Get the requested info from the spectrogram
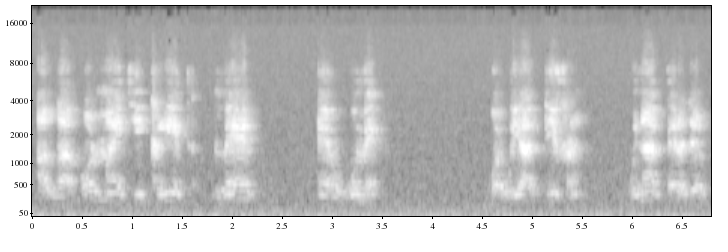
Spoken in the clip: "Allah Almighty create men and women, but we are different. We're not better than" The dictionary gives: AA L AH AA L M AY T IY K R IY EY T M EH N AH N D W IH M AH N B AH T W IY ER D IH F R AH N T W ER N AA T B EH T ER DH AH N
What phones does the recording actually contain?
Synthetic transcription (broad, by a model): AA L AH AA L M AY T IY K R IY EY T M EH N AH N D W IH M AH N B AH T W IY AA D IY F R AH N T W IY N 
